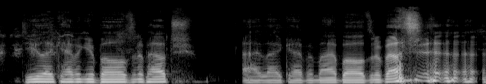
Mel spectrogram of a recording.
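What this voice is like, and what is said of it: Imitates another person's voice. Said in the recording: “We're just doing impersonations... Presidents doing Shinesty ads.”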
